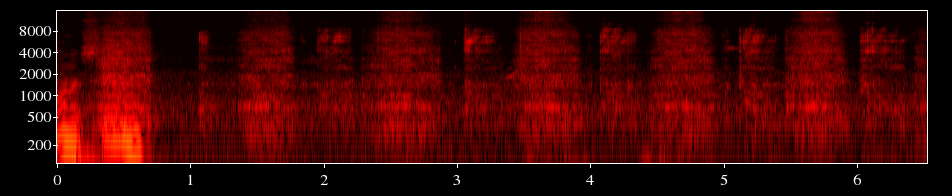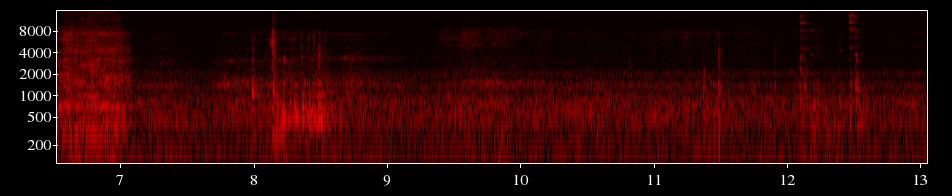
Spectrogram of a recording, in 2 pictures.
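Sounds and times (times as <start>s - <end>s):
file rasping on chainsaw chain: 0.0s - 7.2s.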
